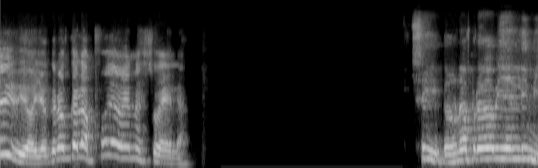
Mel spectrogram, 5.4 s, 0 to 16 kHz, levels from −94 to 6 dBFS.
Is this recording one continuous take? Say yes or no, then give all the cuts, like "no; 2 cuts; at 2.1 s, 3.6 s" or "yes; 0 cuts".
no; 1 cut; at 0.9 s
